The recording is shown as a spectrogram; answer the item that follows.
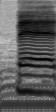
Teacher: described as like the E in bed, but long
